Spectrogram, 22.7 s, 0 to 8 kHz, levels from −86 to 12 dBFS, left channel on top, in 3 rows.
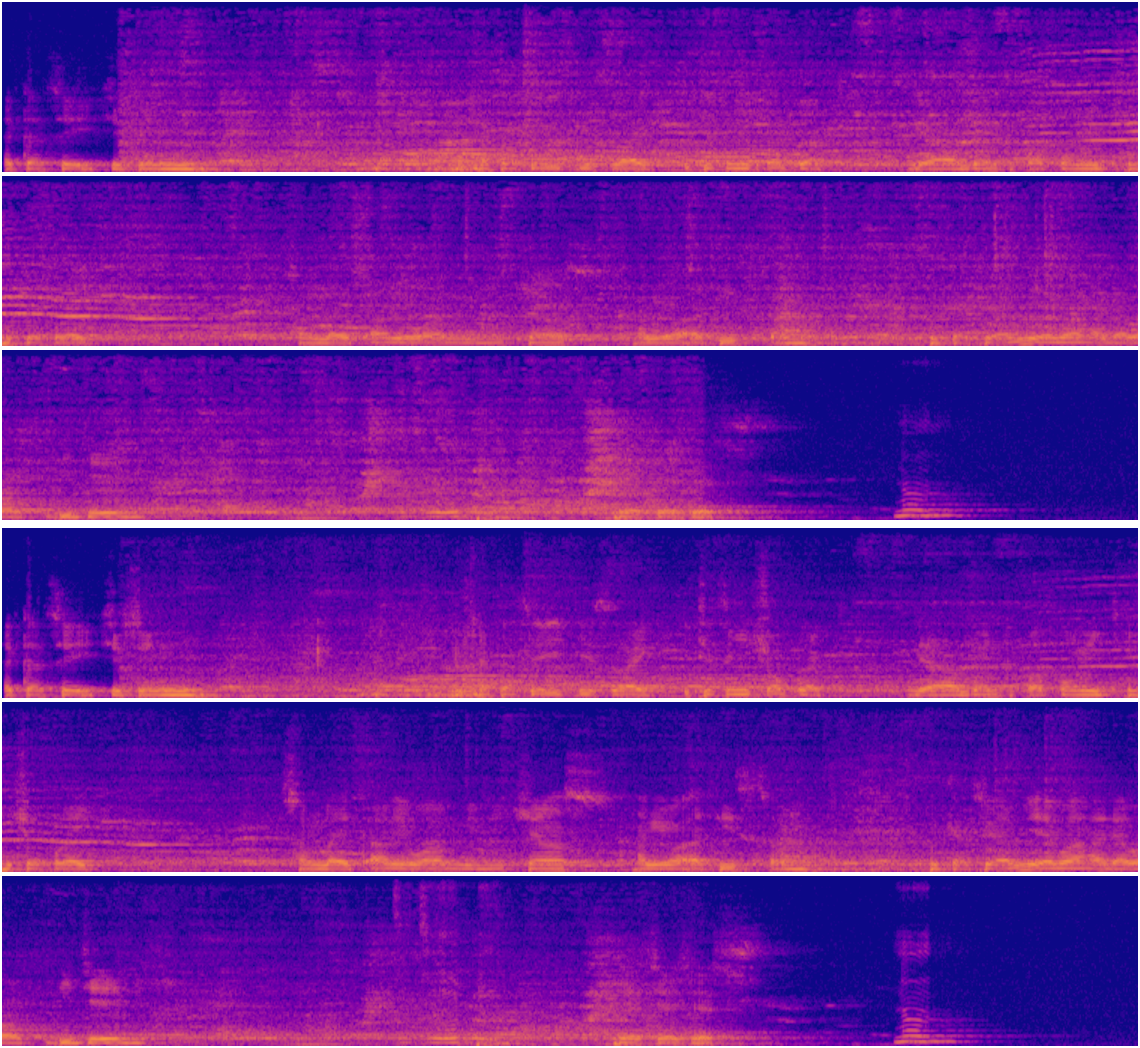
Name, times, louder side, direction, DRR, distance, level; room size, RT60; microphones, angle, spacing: voice 1, 0.0-5.5 6.0-8.2 9.4-16.3 19.2-20.4, right 2 dB, 50° right, 1.1 m, -24 dB
sound 1, 0.8-19.8, left 2 dB, 75° left, 4.6 m, -30 dB
voice 2, 17.8-18.5 21.1-21.3, right 1 dB, 80° right, 3.5 m, -29 dB
26.0 x 25.0 x 8.7 m
head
